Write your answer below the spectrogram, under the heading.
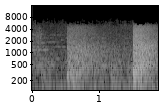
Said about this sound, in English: The Lone Ranger and Tonto were met by gunfire when they went on a friendly mission to the camp of Bill and Fred Vance.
